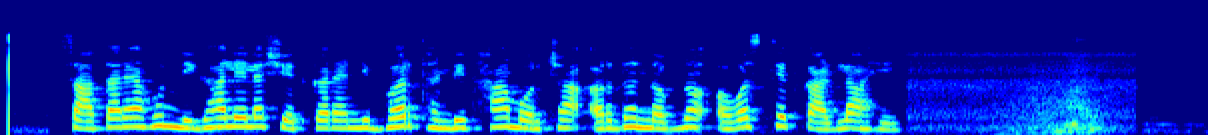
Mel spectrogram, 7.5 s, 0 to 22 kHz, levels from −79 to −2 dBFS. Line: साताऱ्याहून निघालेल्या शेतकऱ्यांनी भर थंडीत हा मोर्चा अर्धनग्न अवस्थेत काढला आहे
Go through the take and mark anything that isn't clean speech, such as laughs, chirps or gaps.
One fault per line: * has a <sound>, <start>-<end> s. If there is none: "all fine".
* has a whoosh, 6.1-7.1 s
